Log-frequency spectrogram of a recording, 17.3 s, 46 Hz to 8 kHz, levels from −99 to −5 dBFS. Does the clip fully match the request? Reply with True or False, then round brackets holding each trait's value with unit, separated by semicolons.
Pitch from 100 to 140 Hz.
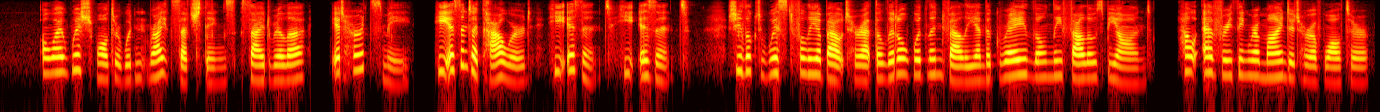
False (230 Hz)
